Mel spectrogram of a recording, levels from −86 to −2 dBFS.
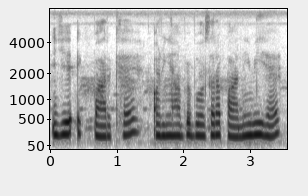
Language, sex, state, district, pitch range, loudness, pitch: Hindi, female, Assam, Sonitpur, 195-215 Hz, -18 LUFS, 205 Hz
